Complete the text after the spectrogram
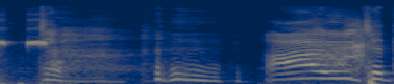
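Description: A young man giggles softly.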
